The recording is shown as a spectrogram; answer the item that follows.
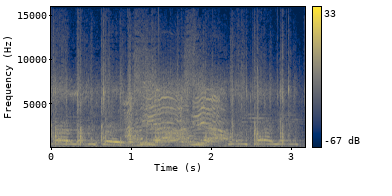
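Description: Students protesting outside the Chief Judicial Court in Magura, Bangladesh, a crowd of voices chanting slogans in loud rhythmic bursts, close and continuous.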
